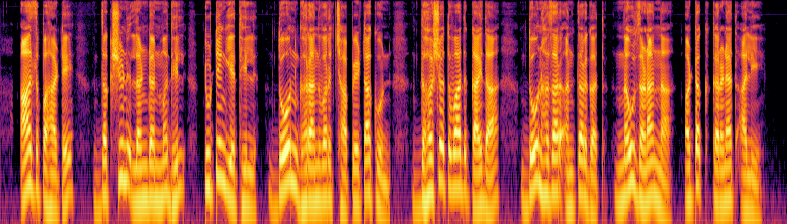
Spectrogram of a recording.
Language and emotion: Marathi, neutral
